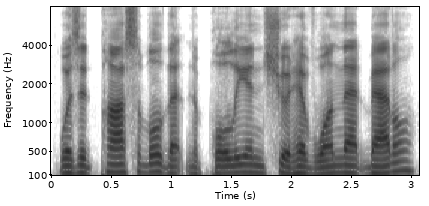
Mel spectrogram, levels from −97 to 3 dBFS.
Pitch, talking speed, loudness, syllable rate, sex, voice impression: 125 Hz, 195 wpm, -19 LUFS, 5.1 syllables/s, male, very masculine, adult-like, thick, tensed, powerful, slightly bright, slightly soft, clear, fluent, slightly raspy, cool, intellectual, refreshing, sincere, slightly calm, very mature, friendly, slightly reassuring, unique, elegant, wild, very sweet, slightly lively, strict, slightly intense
